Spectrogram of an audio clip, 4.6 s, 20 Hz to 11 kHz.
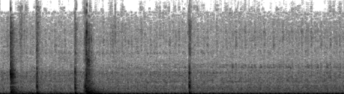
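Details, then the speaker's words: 1979 Dodge Ramcharger after 15+ years sitting, started on a cold day with mechanical fuel pump primed: low rumbling quiet idle broken by sharp irregular pops about one a second; intermittent backfire, cause unknown, owner suspects a misfire. "interesting the motor's quiet though very quiet not sure why it's backf"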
